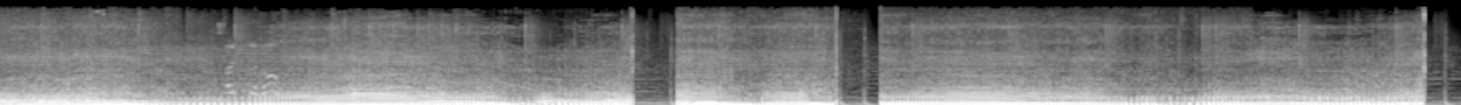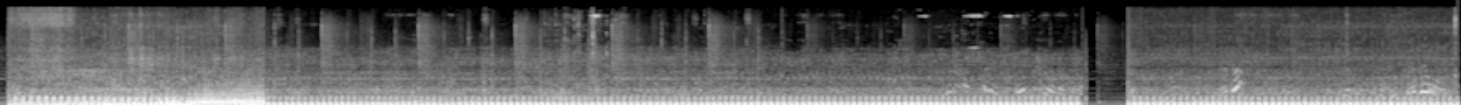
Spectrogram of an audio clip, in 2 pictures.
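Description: A motorcycle engine rumbles and revs close by.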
